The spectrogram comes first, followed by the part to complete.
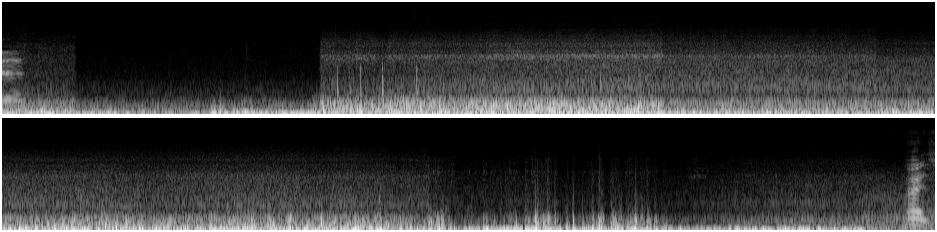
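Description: A car driving, heard as deep road rumble with wind buffeting the microphone. The noise changes abruptly several times.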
